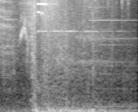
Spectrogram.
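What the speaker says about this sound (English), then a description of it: "Shout out to this Incendio spell." The Incendio fire spell in Hogwarts Legacy erupts with a loud, rumbling whoosh of flame and a low booming body, sustained for about a second and a half before trailing off, with no talk over it.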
